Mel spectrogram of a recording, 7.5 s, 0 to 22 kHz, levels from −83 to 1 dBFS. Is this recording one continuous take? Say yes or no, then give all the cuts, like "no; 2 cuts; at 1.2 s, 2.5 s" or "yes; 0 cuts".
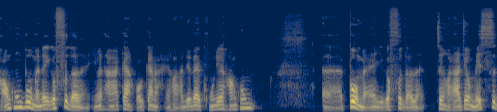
yes; 0 cuts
